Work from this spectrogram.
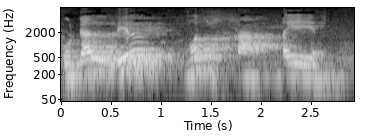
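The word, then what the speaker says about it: هُدًى لِّلْمُتَّقِينَ: Tanwin bertemu dengan lam, ya, idgham. Ya, jadi masuk tuh hudal, jadi bukan hudal, tapi hudal. Lamnya masuk. Jadi kalau kita mau wasal, hudal lil muttaqin.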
